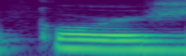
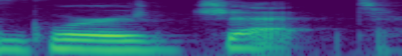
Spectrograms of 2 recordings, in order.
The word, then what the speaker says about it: gorget: an area called the gorge now it looks like the word is gorget right or jet because there's a t on the end but we actually don't pronounce that e t because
